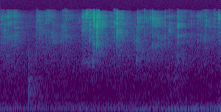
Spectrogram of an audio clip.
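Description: Near silence: a low steady room hum with a few faint light rattles and clicks, mostly about a second in, from small communion cups and bread being handled.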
